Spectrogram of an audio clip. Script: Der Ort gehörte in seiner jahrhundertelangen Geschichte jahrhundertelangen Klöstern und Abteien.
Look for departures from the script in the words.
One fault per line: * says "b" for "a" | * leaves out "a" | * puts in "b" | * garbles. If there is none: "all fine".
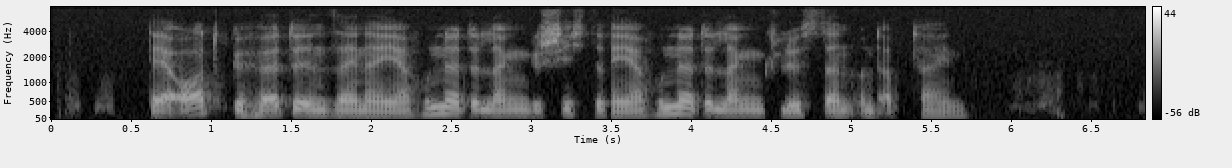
all fine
